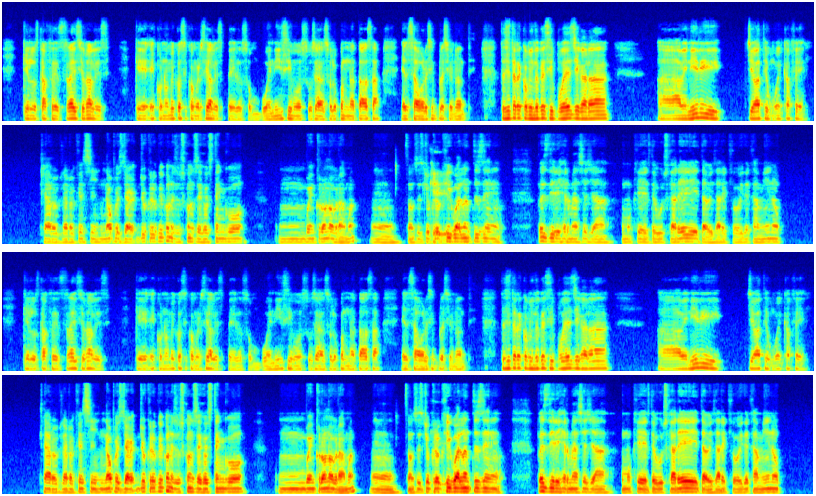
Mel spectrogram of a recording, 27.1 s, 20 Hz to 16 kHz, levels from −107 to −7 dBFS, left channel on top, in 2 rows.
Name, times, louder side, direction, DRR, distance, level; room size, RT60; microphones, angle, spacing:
voice 1, 0.3-1.7 2.2-7.7 8.0-10.1 10.9-12.0 12.4-13.4 20.7-21.0, left 4 dB, 75° left, 0.6 m, -28 dB
voice 2, 14.2-17.6 18.1-26.5, right 8 dB, 85° right, 0.3 m, -25 dB
2.6 x 2.2 x 3.8 m
head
